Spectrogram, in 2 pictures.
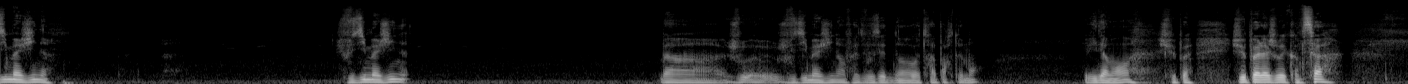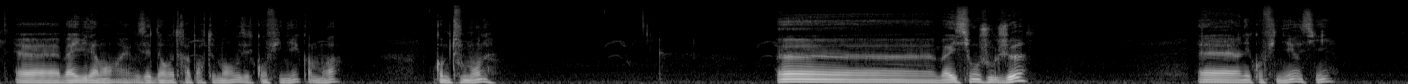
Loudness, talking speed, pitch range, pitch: -25 LUFS, 120 wpm, 90-115 Hz, 100 Hz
